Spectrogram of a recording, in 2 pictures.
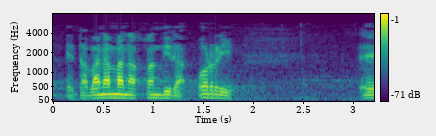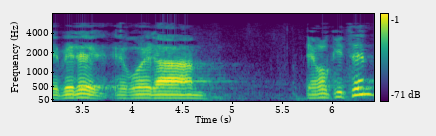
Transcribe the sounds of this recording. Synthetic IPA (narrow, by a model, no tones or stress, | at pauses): e̞t̪aβanamanaxoand̪iɾao̞ri | βe̞ɾe̞ːɣ̞o̞e̞ɾa | e̞ɣ̞o̞kit͡se̞n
